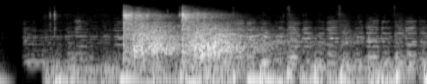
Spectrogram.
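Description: Country-style music that drops out briefly at the start and picks up again. About a second in come two loud, sharp cracks, a little over half a second apart, each trailing a fading hiss.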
